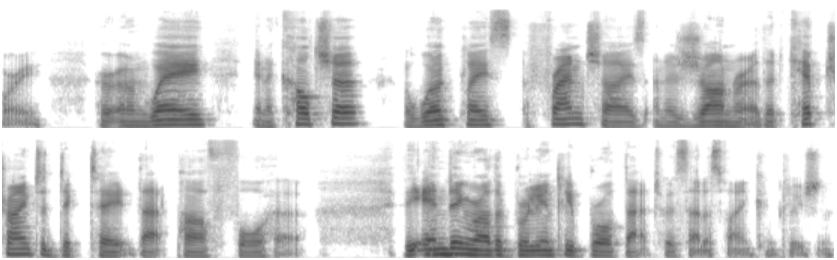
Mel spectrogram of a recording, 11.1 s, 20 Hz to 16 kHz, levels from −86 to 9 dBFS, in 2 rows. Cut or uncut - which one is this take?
uncut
